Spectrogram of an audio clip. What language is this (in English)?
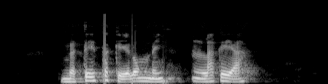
Nawdm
